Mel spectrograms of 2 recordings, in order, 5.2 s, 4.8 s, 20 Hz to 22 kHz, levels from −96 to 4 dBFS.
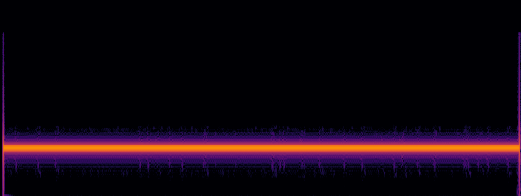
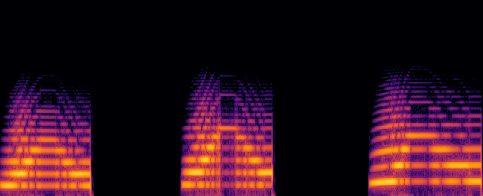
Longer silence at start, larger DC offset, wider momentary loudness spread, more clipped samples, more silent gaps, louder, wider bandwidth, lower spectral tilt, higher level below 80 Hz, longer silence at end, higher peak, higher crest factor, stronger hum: about the same, 0.05 s vs 0 s; neither; second, 0 LU vs 9 LU; neither; second, none vs 0.94-1.82 s, 2.76-3.69 s; second, -24 LUFS vs -15 LUFS; second, 1.7 kHz vs 3.4 kHz; second, -3 dB/octave vs -6 dB/octave; second, -86 dBFS vs -58 dBFS; about the same, 0 s vs 0 s; second, -20 dBFS vs -4 dBFS; second, 4 dB vs 10 dB; first, 50 Hz at -105 dBFS vs none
